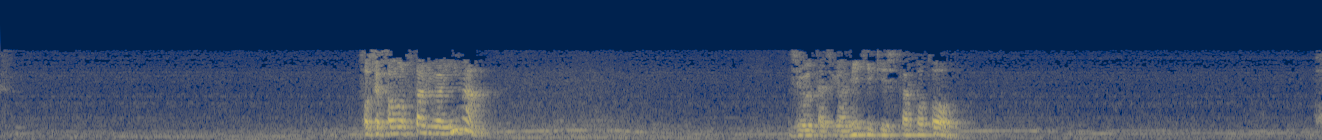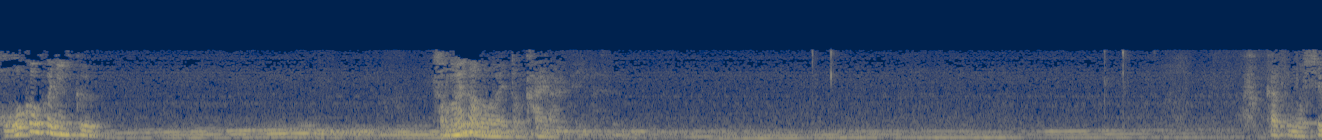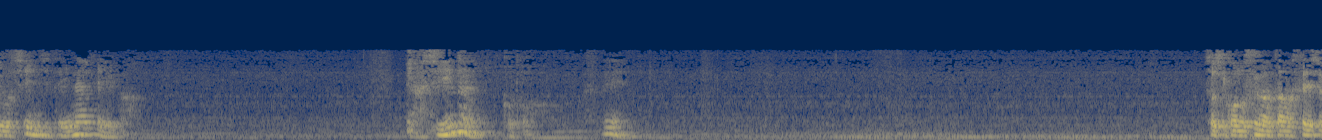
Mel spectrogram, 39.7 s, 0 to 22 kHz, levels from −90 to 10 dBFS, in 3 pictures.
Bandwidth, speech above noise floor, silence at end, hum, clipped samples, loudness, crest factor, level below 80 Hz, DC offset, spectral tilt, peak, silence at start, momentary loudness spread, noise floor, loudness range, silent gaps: 5.2 kHz; 25 dB; 0 s; none; under 0.1%; -22 LUFS; 22 dB; -46 dBFS; under 0.1%; -6 dB/octave; -2 dBFS; 0 s; 25 LU; -44 dBFS; 18 LU; none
